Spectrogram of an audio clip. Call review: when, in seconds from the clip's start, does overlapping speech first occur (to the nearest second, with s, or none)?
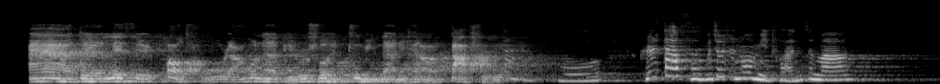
none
